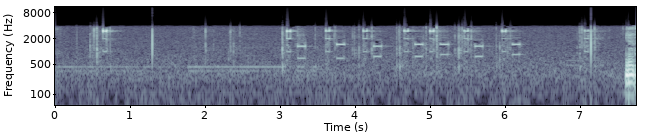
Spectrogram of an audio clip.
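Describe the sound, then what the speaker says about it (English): An old candlestick and bell-box telephone gives a steady dial tone, then a quick run of touch-tone dialing beeps in uneven bursts, close and clear, followed by a faint busy or ring signal. "I'm going to give you some dial tone."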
